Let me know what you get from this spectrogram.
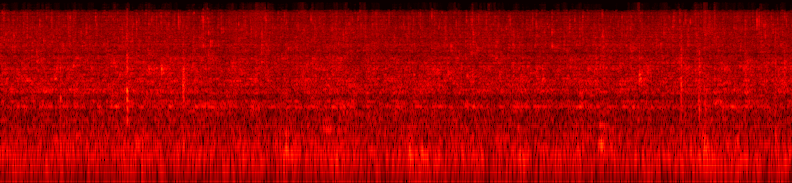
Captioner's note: water trickling continues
